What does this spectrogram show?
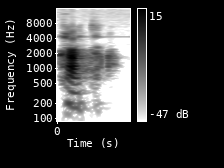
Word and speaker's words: KATA: which we say it's KATA.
